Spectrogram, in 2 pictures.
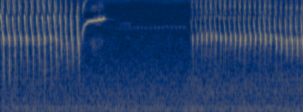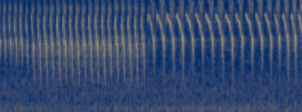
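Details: Canary song recorded as a tutor for young canaries and birds that stopped singing: a very rapid, even, buzzy trill, broken by a brief high slurred note and a short silence, then speeding into sharper repeated pulses.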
